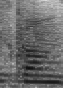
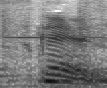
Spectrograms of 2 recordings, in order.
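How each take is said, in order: First: The vowel rhymes with the word gone. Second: The vowel does not rhyme with gone. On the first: This is how the household says it. "We say scones in this house. Because it's gone" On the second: This is how posh people say it. "the posh people say scones"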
